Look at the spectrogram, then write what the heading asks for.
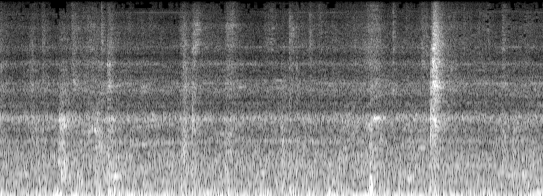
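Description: Train running, heard from inside the passenger carriage: a steady low rumble with scattered clicks and rattles, and one sharper knock about four seconds in.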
